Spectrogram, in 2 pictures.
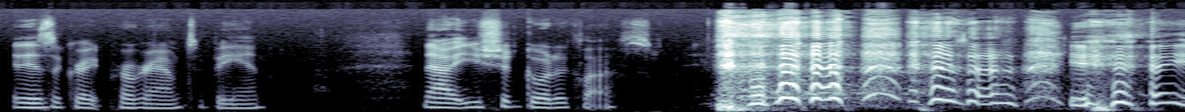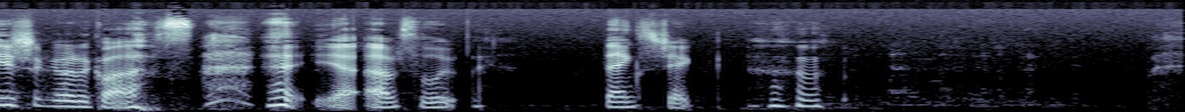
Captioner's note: laughter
